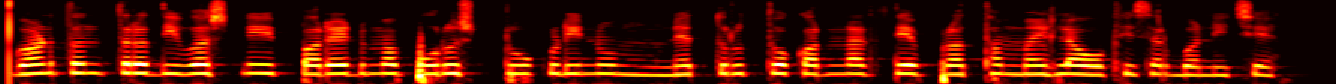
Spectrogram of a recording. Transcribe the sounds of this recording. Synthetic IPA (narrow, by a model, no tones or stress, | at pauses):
ɡəɽ̃t̪ənt̪ɾəd̪iʋəsnipəɾeɖmãpuɾuʃʈũkɽinũnet̪ɾut̪ʋəkəɾnaɾt̪epɾət̪ʰəmːəɦilaɔfʰisəɾbənit͡ʃʰe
